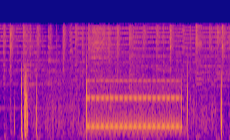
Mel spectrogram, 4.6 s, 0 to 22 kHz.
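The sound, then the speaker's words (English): Ringing signal from a Centrex telephone exchange: one steady, buzzy electronic ring tone lasting about two seconds. Sharp line clicks come just before and after it, with a few more clicks near the start. “In New York Telephone's 394, also called Exchange 4, Centrex, which rang like this”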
